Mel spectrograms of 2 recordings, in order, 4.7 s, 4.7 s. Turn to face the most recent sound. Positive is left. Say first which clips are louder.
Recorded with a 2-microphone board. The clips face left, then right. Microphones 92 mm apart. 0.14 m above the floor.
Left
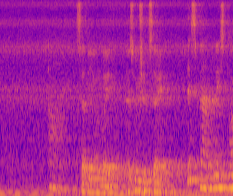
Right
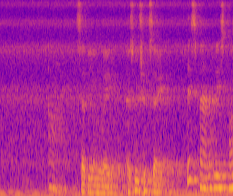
# right 2 dB
turn(degrees=-40)  # may be behind; listen again after turning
